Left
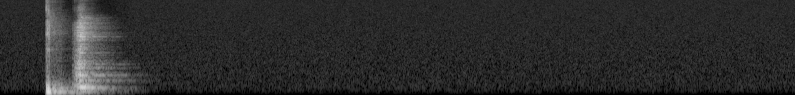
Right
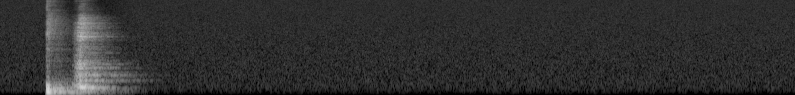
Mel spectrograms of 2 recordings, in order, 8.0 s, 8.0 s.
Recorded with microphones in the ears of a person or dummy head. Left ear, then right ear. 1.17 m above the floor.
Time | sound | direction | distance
0.5 | hammering | 15° left (ahead or behind) | 0.5 m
